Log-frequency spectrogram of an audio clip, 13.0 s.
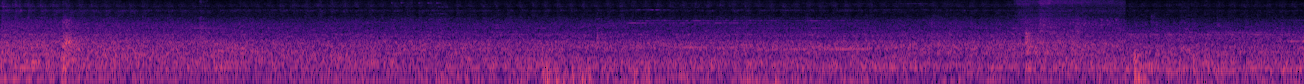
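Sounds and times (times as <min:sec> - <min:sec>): electric train rumbling: 0:00.0 - 0:13.0
faint high squeals: 0:05.2 - 0:09.6.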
